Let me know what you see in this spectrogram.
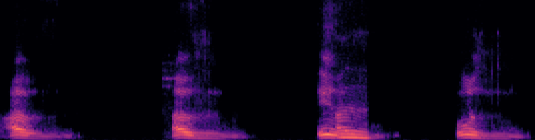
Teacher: आसान निकलना, बस ये टेक्निक मालूम होना चाहिए, जबान की नोक कहाँ लग रही है और हमें दांतों को करीब करना है और थोड़ा बजिंग साउंड देना है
